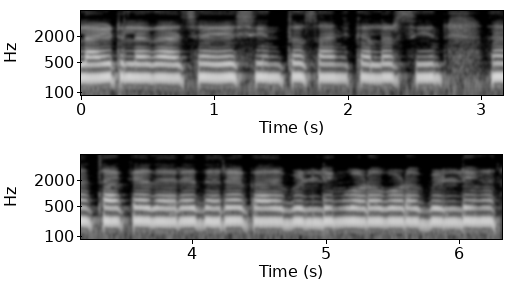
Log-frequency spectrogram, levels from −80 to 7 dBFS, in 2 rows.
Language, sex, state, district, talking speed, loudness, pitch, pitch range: Bengali, female, West Bengal, Purulia, 180 wpm, -15 LUFS, 225 Hz, 225-230 Hz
